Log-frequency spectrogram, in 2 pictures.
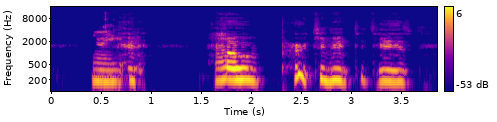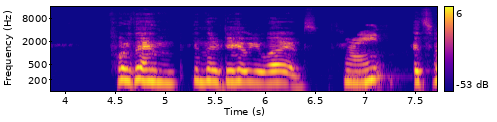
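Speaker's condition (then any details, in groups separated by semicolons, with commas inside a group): Cerebral palsy; mild left side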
